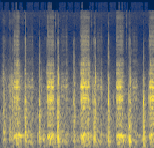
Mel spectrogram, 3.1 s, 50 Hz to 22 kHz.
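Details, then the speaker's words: Rocking the open rear door hard up and down gives a squeaky creak about 1.5 times a second; the car also creaks over speed bumps, likely worn rear lower control arm bushings, though upper arm or other bushings are possible. "지금 이렇게 찌그렁 찌그덩 소리가 나죠 이렇게 뒷차 문을 열어서 혹은 앞차 문일 수도 있습니다 앞 타이어 쪽에 로우암이 문제인 경우는 이렇게 위아래로 세게 한번 흔들어 보시면 이렇게 찌그덕 찌그덕 소리가 날 경우 이런 경우는 로우암 로우암 노화다이의 문제가 있는 경우가 상당히 가능성이 높으니 점검을 받아보셔야 됩니다"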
